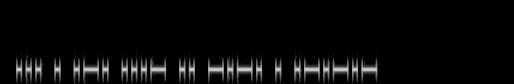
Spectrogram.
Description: Morse code, heard as a keyed tone, about 25 wpm, 700 Hz. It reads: SERVICE.
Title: Sentences from Top 1000 Words - Review Part 4 - 25wpm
